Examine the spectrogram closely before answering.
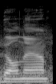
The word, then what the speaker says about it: Belknap: Yeah, so I'm Belknap, kind of been in the mechanical power transmission. The K is silent, so don't even think about saying the K. Yeah, it's French or something like that.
